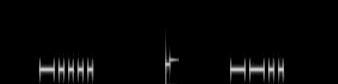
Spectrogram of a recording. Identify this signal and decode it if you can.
Morse code, heard as a keyed tone, about 25 wpm, 700 Hz. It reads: 6 Z
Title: Single Letter-Number - Rapid-Fire 25wpm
